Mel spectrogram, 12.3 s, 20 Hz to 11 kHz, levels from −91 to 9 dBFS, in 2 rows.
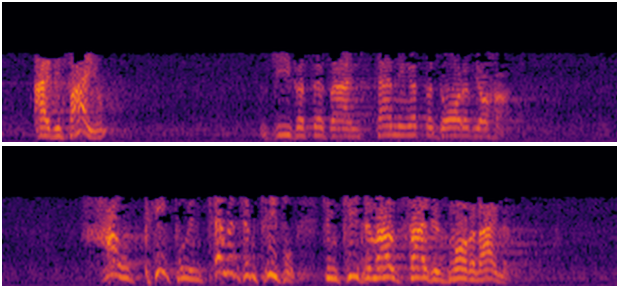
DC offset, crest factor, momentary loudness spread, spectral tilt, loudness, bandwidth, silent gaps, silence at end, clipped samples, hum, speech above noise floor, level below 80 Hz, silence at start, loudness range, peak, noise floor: under 0.1%; 20 dB; 17 LU; -10 dB/octave; -24 LUFS; 3.3 kHz; none; 0.95 s; under 0.1%; none; 33 dB; -70 dBFS; 0.3 s; 11 LU; -6 dBFS; -58 dBFS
